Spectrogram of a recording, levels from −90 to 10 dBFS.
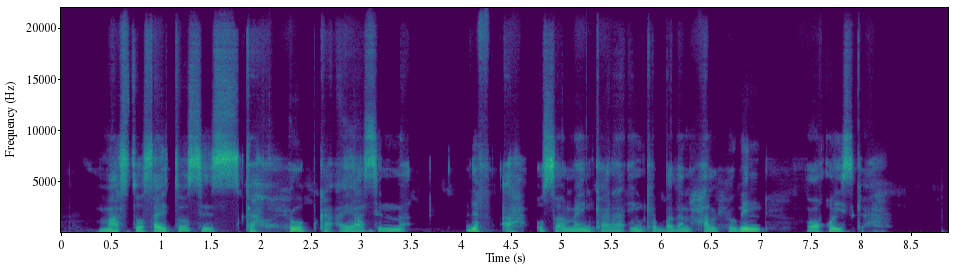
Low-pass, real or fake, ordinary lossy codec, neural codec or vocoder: none; fake; none; codec, 44.1 kHz, 7.8 kbps, DAC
